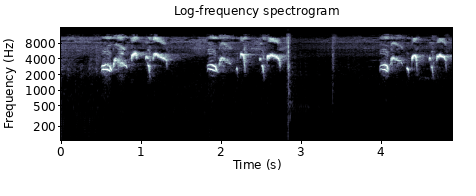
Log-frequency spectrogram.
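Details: White-rumped shama (murai batu) song: three bursts of bright, rapidly varied whistled and chirping phrases around a steady high hiss, with short pauses between bursts.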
